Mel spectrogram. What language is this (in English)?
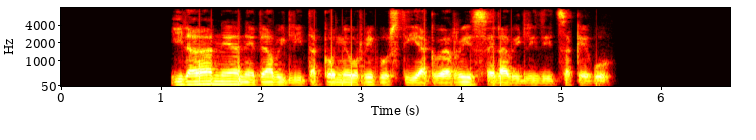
Basque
